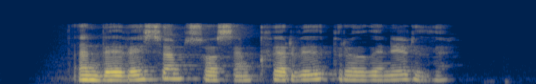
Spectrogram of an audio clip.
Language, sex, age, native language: Icelandic, female, 50-59, Icelandic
